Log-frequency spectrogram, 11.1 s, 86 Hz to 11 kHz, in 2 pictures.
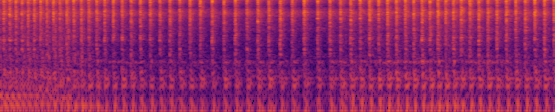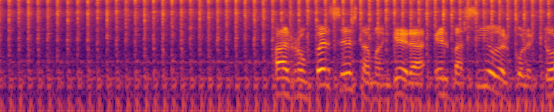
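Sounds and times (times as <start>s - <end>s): engine cranking on starter: 3.6s - 11.0s
man talking: 8.3s - 11.0s.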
